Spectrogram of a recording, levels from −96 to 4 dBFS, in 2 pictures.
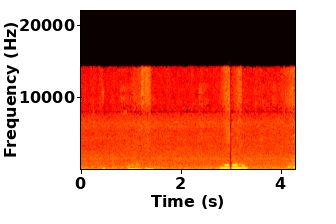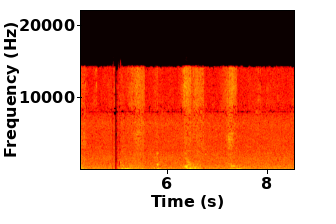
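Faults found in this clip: Soft dropouts at 2.98–3.01 s and 4.91–5.07 s. The first is a 30 ms hole. The second is 90 ms of gaps over 160 ms, the longest around 40 ms. This is AAC frame loss with muting: lost frames decode as silence and fade via window overlap. The short holes point to about 10 ms frames, which fits the stream, likely low-delay AAC.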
